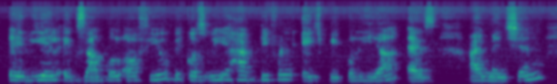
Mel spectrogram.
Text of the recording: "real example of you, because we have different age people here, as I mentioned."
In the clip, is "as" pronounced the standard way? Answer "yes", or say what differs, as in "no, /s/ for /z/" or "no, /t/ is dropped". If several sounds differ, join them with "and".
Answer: yes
